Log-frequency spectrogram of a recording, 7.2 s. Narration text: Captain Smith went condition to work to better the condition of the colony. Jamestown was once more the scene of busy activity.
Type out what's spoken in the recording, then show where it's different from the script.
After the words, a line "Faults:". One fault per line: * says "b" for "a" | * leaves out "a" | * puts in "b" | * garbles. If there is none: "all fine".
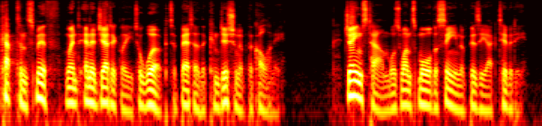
Captain Smith went energetically to work to better the condition of the colony. Jamestown was once more the scene of busy activity.
Faults:
* says "energetically" for "condition"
